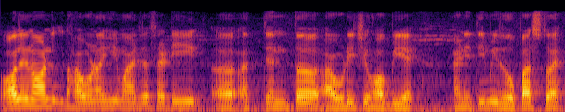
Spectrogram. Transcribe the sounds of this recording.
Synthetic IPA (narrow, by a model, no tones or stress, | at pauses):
ɔlinɔnd̪ʱaʋɳəɦiːmad͡ʑʱjasaʈʰiːə̰t̪jənt̪əaʋɽit͡ɕiːɦɔbiːe | aɽ̃it̪imiːd͡zopast̪oe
